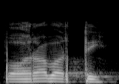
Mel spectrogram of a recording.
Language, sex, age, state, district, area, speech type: Odia, male, 18-30, Odisha, Kendujhar, urban, read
